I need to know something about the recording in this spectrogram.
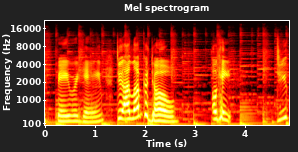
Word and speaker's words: Godot: Now I say Godot. I hate that the T is silent.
